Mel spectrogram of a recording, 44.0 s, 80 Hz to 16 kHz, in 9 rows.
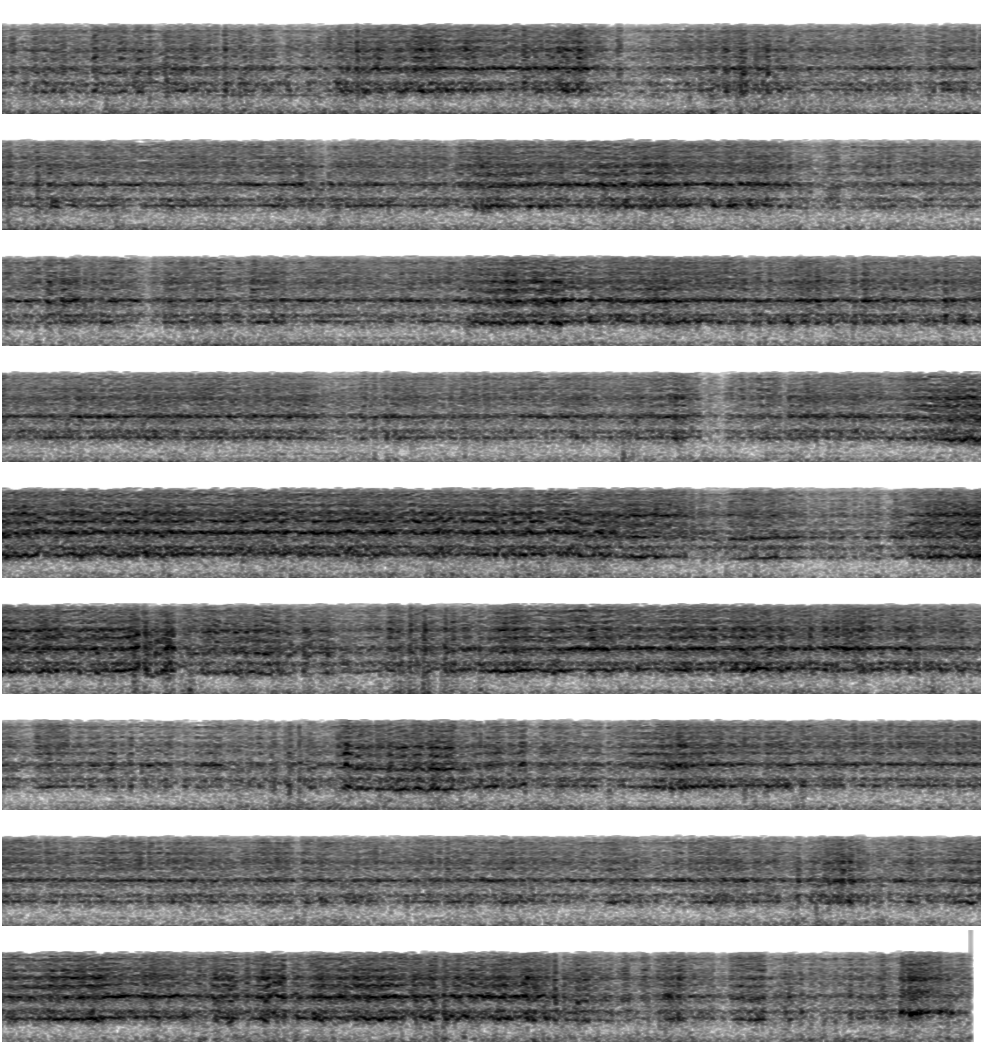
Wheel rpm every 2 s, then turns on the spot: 220, 230, 240, 230, 230, 230, 230, 240, 230, 220, 190, 200, 190, 220, 230, 220, 230, 230, 230, 230, 230, 230.
none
